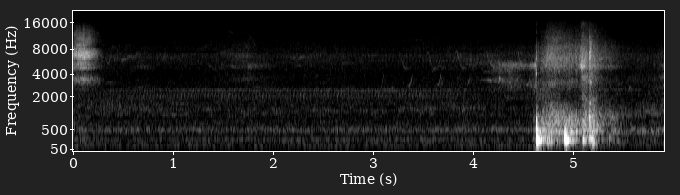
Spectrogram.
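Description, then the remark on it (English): A steady, low drone of many honeybees buzzing around an open hive, with a swell of louder, busier buzzing near the end as bees fly past. No one speaks. “She's got plenty of bees to take care of her.”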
